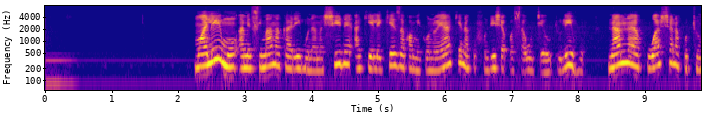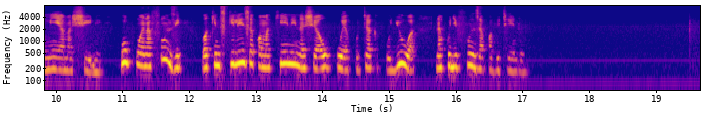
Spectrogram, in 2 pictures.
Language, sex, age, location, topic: Swahili, female, 18-24, Dar es Salaam, education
